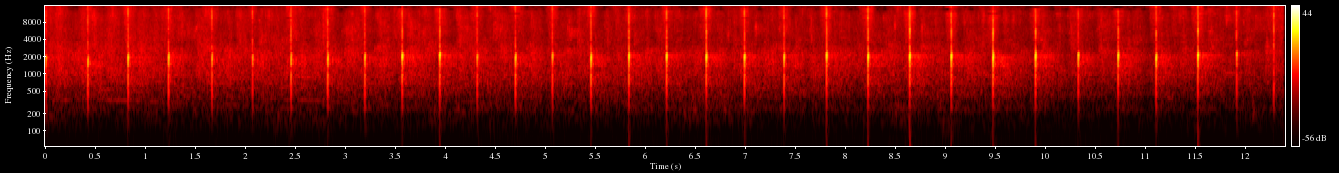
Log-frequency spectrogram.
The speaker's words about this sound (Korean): 우리 계속 박수해 주시기 바랍니다.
